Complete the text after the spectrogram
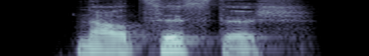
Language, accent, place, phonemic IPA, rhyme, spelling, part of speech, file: German, Germany, Berlin, /naʁˈt͡sɪstɪʃ/, -ɪstɪʃ, narzisstisch, adjective, De-narzisstisch.ogg
- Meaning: narcissistic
